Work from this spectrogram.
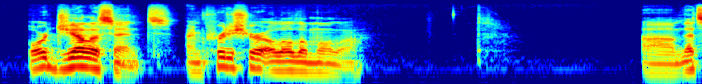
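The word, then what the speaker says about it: Alomomola: Alolola. Um, that's how you pronounce that. It's alamola.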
